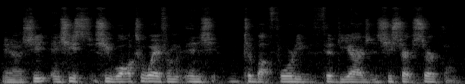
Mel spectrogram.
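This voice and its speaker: Guy rambling thru an outdoor story, folksy and animated, bit of hiss behind. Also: medium pitch, quick pace. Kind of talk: casual storytelling.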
